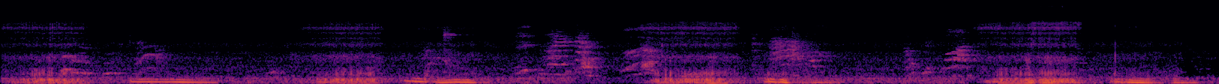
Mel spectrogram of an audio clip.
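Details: Rescue mixed-breed dog sleeping with ordinary snoring: low rattling snores about every five seconds, some ending in soft snorts.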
